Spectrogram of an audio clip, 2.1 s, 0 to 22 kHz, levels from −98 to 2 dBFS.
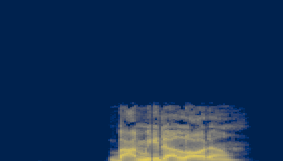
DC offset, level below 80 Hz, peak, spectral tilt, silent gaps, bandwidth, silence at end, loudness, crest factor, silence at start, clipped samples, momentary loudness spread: under 0.1%; -60 dBFS; -2 dBFS; -5.5 dB/octave; none; 7.8 kHz; 0.35 s; -15 LUFS; 16 dB; 0.85 s; under 0.1%; 14 LU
